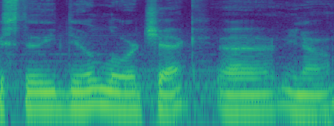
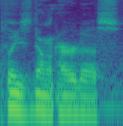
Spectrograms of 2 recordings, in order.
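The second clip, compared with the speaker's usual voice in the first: pleading, begging goblin voice. Voicing a goblin that surrenders on the ground: begging goblin voice. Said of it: "curls up into a ball and just begs".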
